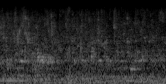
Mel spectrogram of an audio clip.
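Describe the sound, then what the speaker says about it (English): Water rushes and gurgles in a steady, moderately loud wash as a vintage toilet in an old washroom of a historic building flushes, with no talking over it. "Let's flush the toilet."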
